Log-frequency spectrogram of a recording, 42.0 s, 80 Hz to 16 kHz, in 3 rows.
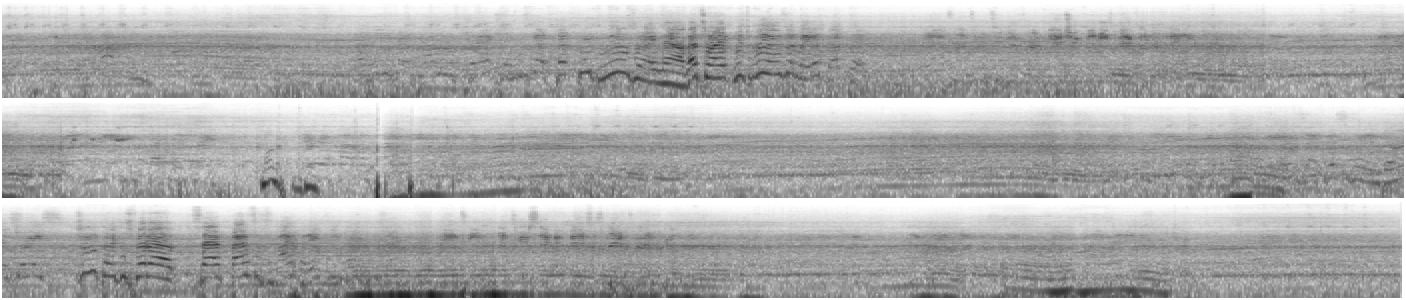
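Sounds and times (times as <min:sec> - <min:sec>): electric kart motor running: 0:00.0 - 0:42.0.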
